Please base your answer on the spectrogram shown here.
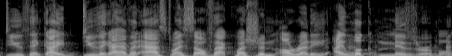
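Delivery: high, laughing, sarcastic disbelief; exasperated retort. Retold or imitated. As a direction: throw the question back in mock outrage.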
